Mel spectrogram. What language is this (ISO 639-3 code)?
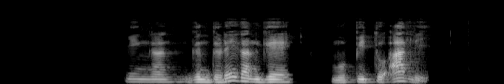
trv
